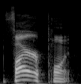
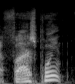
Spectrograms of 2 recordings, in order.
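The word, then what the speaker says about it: Flash Point: Fire point. Yeah. Flashoint.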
